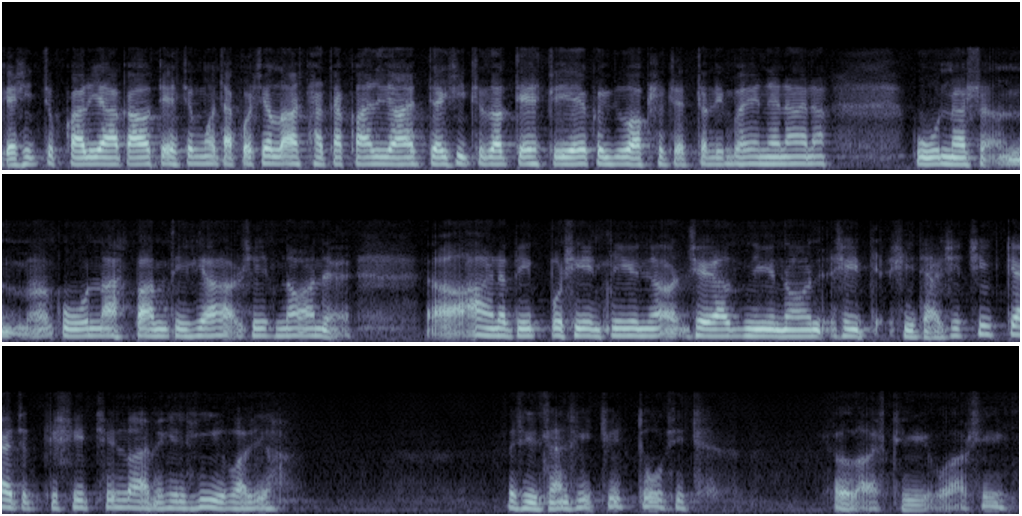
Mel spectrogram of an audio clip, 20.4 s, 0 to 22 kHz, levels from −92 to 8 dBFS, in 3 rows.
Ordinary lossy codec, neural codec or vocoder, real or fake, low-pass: MP3, 96 kbps; codec, 16 kHz, 2 kbps, FunCodec, trained on Chinese and English, 25 frames a second; fake; 7.2 kHz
